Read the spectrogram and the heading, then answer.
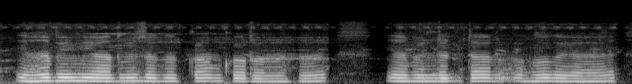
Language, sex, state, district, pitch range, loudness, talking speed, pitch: Hindi, male, Bihar, Saran, 140-150 Hz, -16 LUFS, 140 wpm, 150 Hz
